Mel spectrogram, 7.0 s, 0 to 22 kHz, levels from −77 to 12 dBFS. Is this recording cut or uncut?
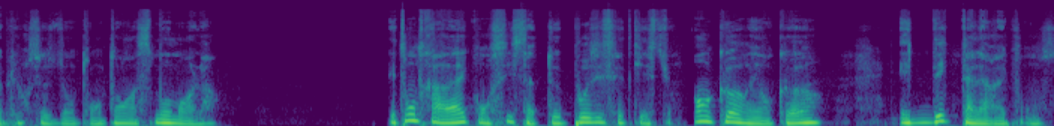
cut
